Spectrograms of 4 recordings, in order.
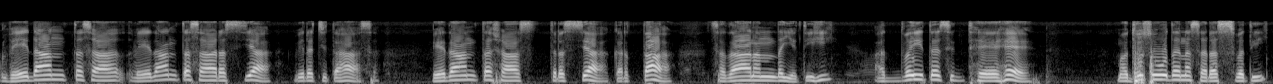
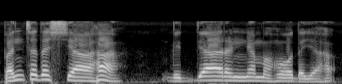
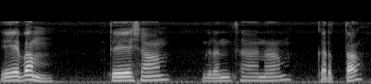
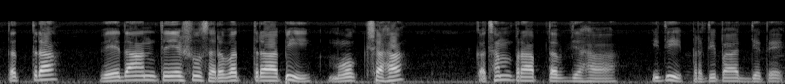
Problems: constant background noise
